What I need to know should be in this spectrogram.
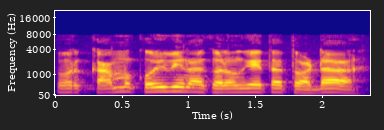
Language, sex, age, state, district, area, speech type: Punjabi, male, 45-60, Punjab, Fazilka, rural, spontaneous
